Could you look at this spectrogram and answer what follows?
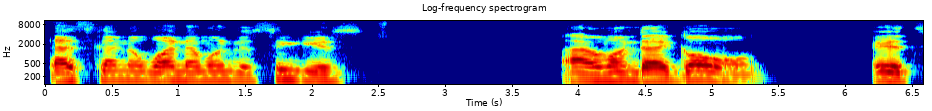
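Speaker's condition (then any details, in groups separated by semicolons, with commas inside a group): Cerebral palsy; uses wheelchair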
